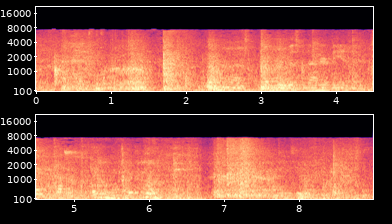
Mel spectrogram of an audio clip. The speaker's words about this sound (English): Move a little chair.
